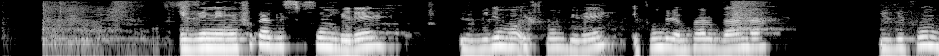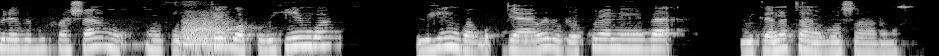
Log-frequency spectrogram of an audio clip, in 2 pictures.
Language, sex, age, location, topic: Kinyarwanda, female, 18-24, Musanze, agriculture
